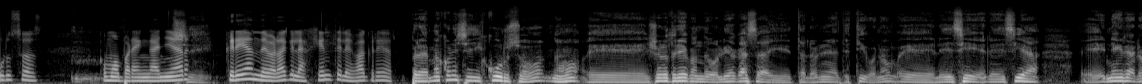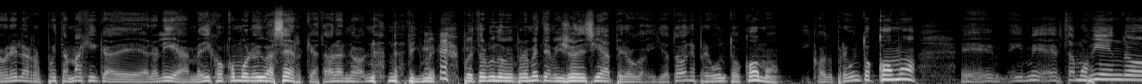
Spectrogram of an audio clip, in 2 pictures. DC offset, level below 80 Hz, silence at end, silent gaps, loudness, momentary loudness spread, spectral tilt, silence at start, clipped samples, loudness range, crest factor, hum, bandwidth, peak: under 0.1%; -42 dBFS; 0 s; none; -22 LUFS; 15 LU; -6.5 dB/octave; 0 s; under 0.1%; 6 LU; 18 dB; none; 14 kHz; -4 dBFS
